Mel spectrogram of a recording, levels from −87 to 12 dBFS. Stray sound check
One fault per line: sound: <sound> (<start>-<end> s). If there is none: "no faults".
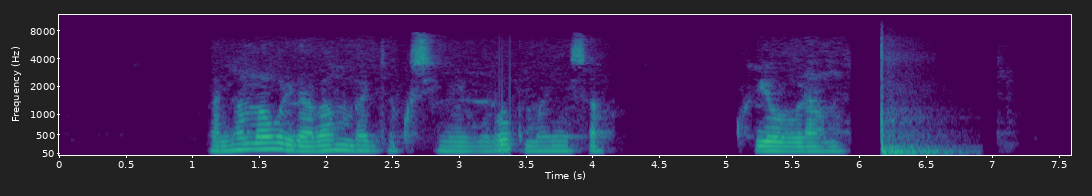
sound: thud (6.2-6.9 s)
